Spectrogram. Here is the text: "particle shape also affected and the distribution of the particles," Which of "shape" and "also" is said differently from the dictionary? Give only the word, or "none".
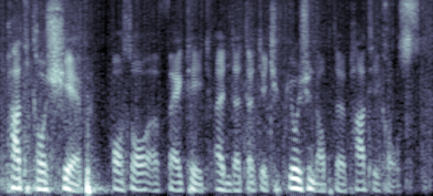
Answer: none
